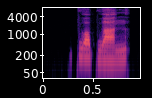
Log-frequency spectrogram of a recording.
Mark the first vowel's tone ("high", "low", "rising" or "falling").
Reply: falling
